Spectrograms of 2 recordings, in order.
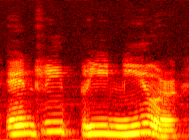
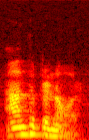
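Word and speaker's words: entrepreneur: के साथ साथ एंटरप्रेन्योर तो कई बार इसे हम प्रोनाउंस करते हैं एंट्री प्रनर लेकिन प्रोनंसिएशन एंट प्रनर प्रनर ऐसे अंत्रप्रेनोर सो एंटरप्रेन्योर हम स्पेलिंग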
